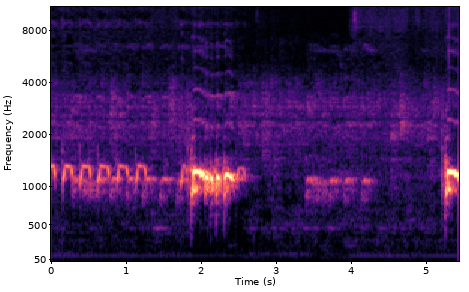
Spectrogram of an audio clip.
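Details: Calling female zebra dove, used to attract males: a fast stuttering run of cooing notes, a loud burbling coo, a pause, a softer trilled phrase, then another loud coo starting.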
